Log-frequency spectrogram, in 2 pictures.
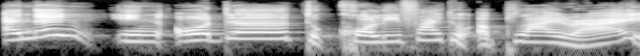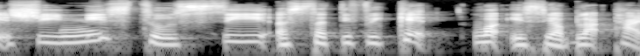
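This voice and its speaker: A woman speaks loudly at a high pitch in a bright, sharp, animated tone, with very wide pitch swings. Her pace is moderate with hardly any pauses, in a very clean recording with a silent background and a dry, close sound with no echo. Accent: Malaysian. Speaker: HR recruiter hosting a chat show. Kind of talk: casual chat.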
